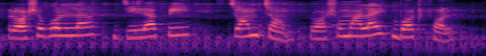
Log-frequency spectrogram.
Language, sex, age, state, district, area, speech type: Bengali, female, 18-30, West Bengal, Birbhum, urban, spontaneous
